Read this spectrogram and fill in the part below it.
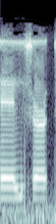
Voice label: "INSERT", votrax; VIDEO GAMES

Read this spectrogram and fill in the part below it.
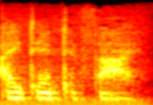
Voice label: "identify", FEMALE SPOKEN WORD; MISC and SPOKEN WORD

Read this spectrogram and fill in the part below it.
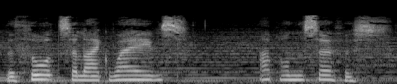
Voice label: thought are like waves, female spoken word; MISC and SPOKEN WORD

